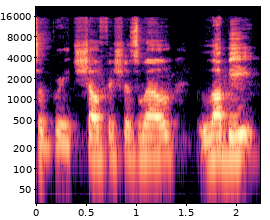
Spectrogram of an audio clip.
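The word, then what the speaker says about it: lambi: great shellfish as well lobby it's spelt l-a-m-b-i but it's pronounced lobby remember we always talk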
